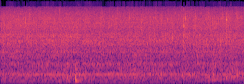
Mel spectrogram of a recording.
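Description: Beef browns in a crowded pot for stew, giving a soft, even frying sizzle that runs steadily throughout, with a few faint ticks and no talking.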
